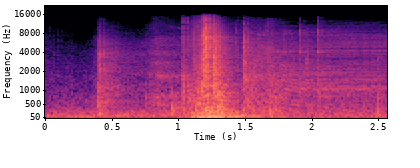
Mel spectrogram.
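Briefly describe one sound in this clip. A wooden cabinet door bangs shut.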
